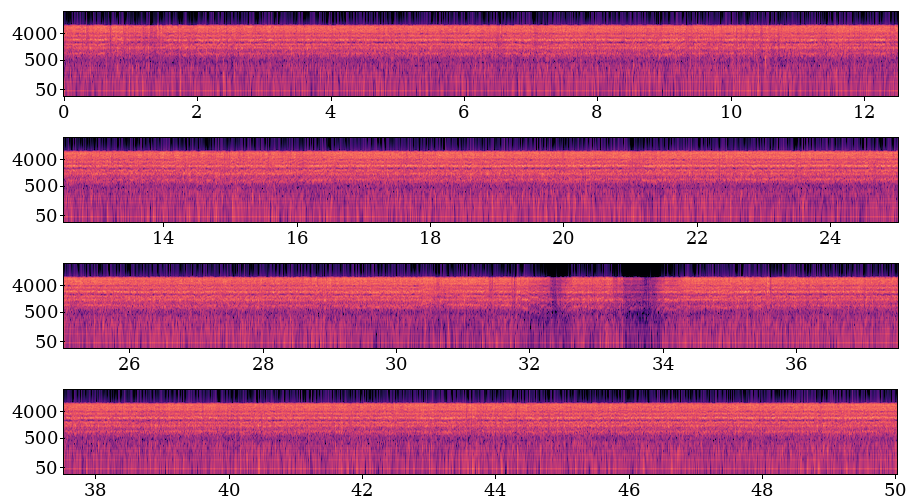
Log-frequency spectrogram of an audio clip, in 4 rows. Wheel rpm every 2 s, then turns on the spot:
230, 220, 230, 220, 220, 220, 220, 210, 230, 230, 230, 230, 240, 220, 210, 220, 100, 180, 230, 220, 220, 220, 220, 210, 230.
none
